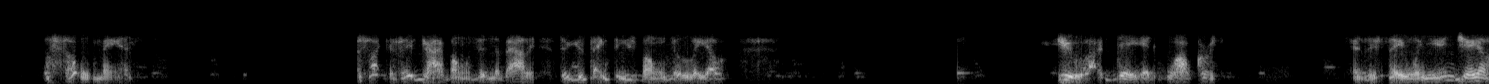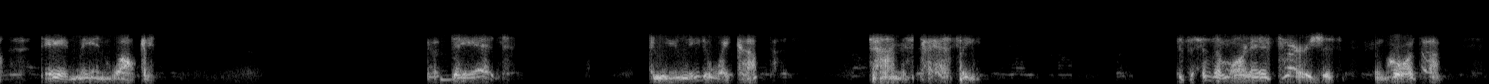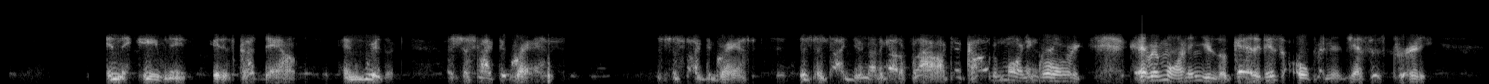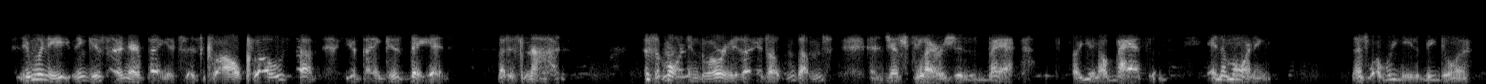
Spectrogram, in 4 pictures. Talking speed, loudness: 140 wpm, -24 LUFS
